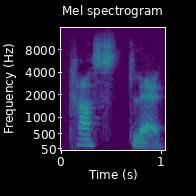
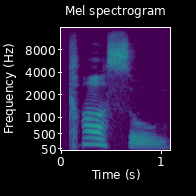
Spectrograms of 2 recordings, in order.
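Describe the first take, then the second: First: The T sound in the middle is pronounced. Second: The T sound in the middle is silent. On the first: The speaker calls it wrong. "We don't say castle" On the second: The speaker calls it right. "We say ca castle, castle"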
